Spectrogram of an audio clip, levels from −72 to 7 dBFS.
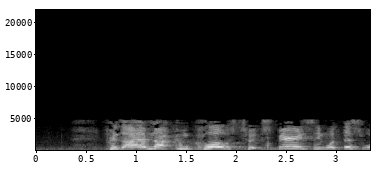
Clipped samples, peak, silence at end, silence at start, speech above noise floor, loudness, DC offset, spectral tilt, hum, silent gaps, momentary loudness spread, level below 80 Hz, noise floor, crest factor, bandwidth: under 0.1%; 0 dBFS; 0 s; 0.7 s; 29 dB; -15 LUFS; under 0.1%; -6 dB/octave; none; none; 11 LU; -52 dBFS; -44 dBFS; 16 dB; 5 kHz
